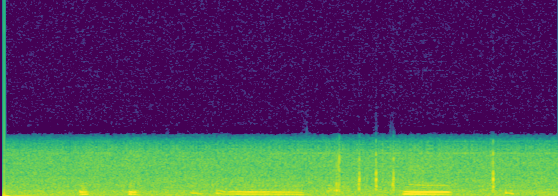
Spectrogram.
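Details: White cat still asleep in the evening, snoring indoors: soft, low, tonal wheezing breaths drawn out for about half a second to a second, with faint clicks and quiet room noise between them.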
